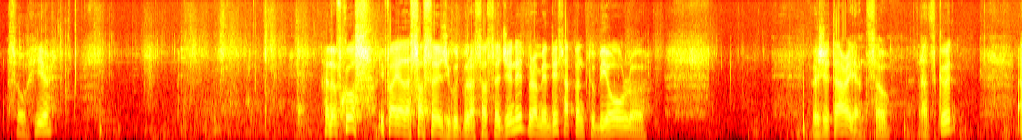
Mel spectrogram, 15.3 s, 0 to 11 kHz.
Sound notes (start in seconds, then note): 1.5 ingredients mixing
